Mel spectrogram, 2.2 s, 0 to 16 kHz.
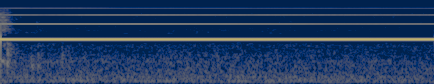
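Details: KROAK S300 1200A supercapacitor jump starter: shrill, steady electronic tone with no engine running. This is the countdown alarm before cranking.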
